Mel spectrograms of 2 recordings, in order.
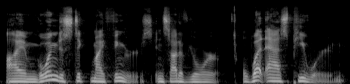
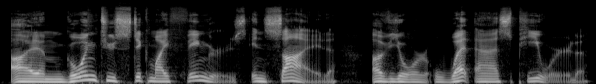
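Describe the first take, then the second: First: It is said very fast. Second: It is said at a normal speed.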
